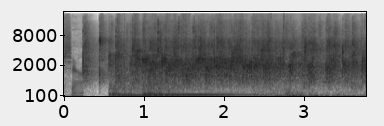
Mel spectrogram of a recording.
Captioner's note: applauding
